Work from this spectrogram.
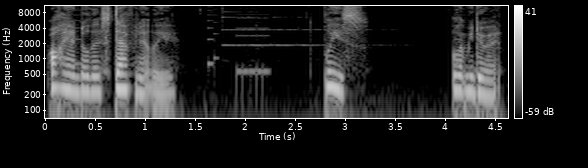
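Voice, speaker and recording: A woman's voice: fairly high pitch, steady tone, moderate pace, darkish tone, lightly acted. A woman voicing a wary, earnest and resolute teenage heroine in a game, questioning and determined.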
